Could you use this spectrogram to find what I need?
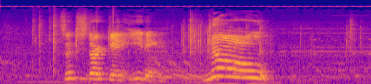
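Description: Small game creatures chirp and squeal in high, cartoonish voices.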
